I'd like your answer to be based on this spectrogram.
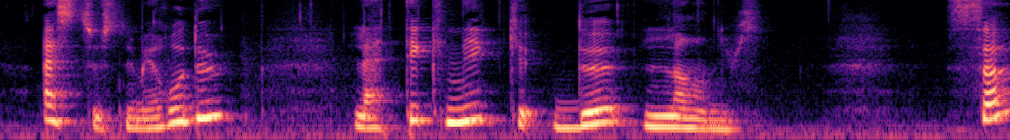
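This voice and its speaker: A woman's somewhat breathy voice with a dark, mellow tone, on a very clean recording with a silent background. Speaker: podcast host. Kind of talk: scripted narration; casual chat.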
